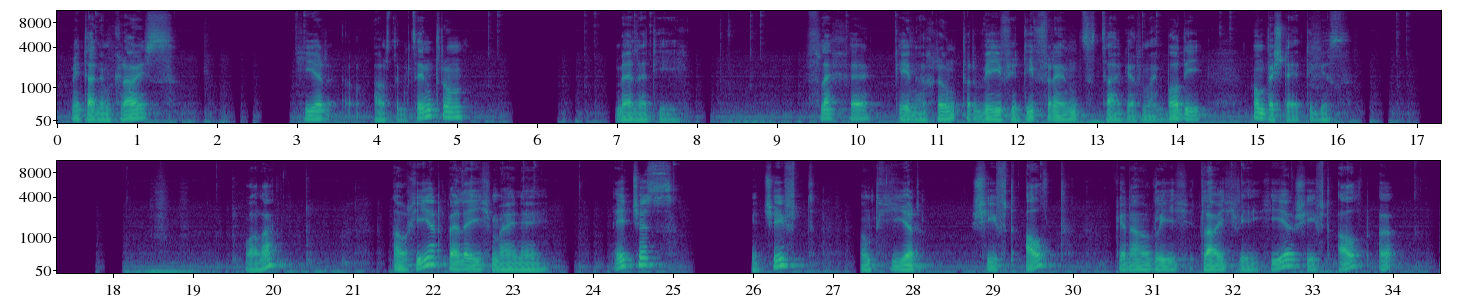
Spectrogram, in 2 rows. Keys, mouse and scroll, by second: 0.2 click, 2.8 click, 2.8 middle click, 5.2 click, 8.1 Tab, 8.5 click, 9.7 click, 12.2 w, 13.4 click, 14.3 right click, 16.5 click, 17.9 x, 19.3 shift+middle click, 20.2 shift+middle click, 22.2 shift+middle click, 22.2 click, 23.0 click, 23.0 click, 24.7 shift+click, 29.3 alt+shift+click, 31.8 alt+shift+click.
